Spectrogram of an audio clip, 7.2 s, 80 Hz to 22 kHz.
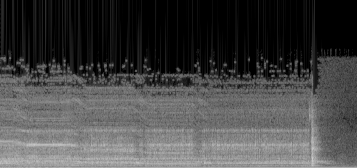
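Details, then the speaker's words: New-old-stock Sunbeam Mixmaster Model 11 found new in box but not working, after service with cleaning, lubrication and gear and bore polishing: smooth, even motor hum with steady whir, no knocks or grinding; runs like brand new, normal running. "right so I mean it does run like brand-new which is kind of what we suspected it would do"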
